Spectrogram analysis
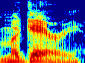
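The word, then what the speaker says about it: Megarry: again would be published by Guiden games oh McGary that's fair David McGary Ethan correcting the pronunciation as he often does which I appreciate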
